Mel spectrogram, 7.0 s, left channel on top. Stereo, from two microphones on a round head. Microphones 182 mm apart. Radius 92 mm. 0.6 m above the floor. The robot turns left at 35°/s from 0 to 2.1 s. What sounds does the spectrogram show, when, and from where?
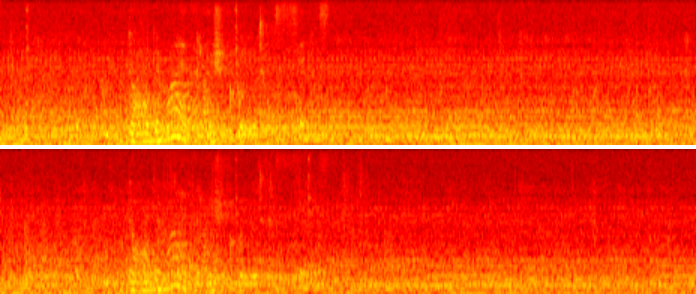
1.0 s a woman speaking: 170° left, 2.5 m; by 3.3 s 135° left, 2.5 m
